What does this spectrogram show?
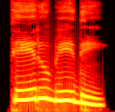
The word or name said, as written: ದುರ್ಬುಧ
